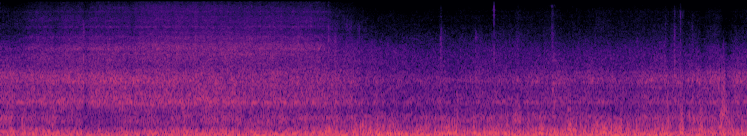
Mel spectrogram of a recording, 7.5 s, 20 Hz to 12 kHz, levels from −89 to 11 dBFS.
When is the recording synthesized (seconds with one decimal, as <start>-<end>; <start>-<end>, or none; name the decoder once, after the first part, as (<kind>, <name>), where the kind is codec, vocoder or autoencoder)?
1.3-2.0 (vocoder, BigVGAN v2); 3.0-4.0; 6.1-7.5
